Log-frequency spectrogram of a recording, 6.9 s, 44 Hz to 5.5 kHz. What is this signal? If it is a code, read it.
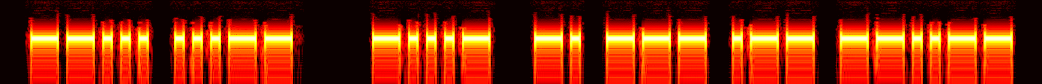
Morse code, heard as a keyed tone, about 20 wpm, 600 Hz. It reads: 73 <BT> NOW,
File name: cw-books / winnie-the-pooh / winnie-20wpm-page-0073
